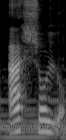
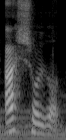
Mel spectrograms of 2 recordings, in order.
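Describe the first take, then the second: No difference in how they are said.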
